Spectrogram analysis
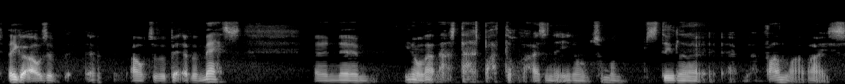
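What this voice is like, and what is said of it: Strained, fading hoarse voice. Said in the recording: “I'm losing my voice tonight, mate.”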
